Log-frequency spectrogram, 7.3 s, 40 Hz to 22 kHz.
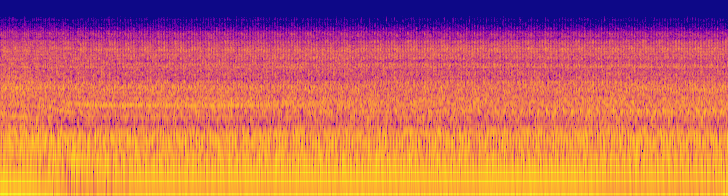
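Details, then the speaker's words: BMW 330d N57 3-litre six-cylinder diesel after replacing the intercooler outlet hose O-ring to fix a small boost leak: even steady idle clatter, no misses, hunting or boost hiss; smoother than ever, normal idle. "Smooth as a kitten. Look at that. I always say to myself, imagine just having like a beautiful big 3-litre engine. Whee! She's running so smooth, smoother than it ever has."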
